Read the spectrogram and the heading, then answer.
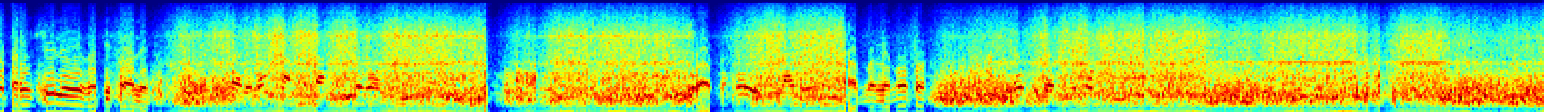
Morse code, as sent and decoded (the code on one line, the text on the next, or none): none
